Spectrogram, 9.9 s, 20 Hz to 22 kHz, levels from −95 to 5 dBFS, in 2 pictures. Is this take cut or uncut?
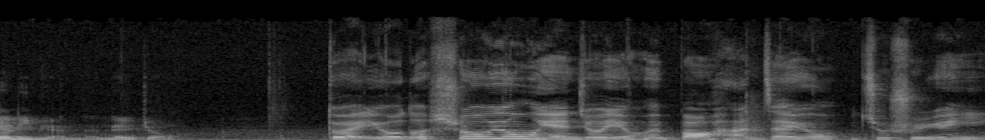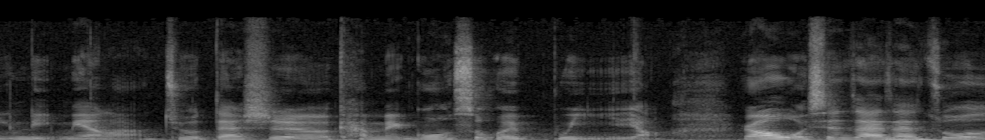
cut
